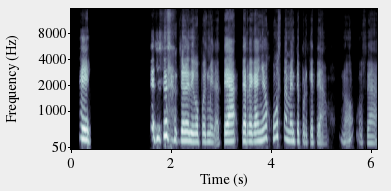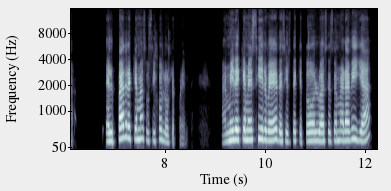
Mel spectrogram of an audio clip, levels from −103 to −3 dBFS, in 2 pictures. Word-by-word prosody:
Eh. 270 -5 +7 1.2
Le - - +3
dices 320 +4 +4 0.2
yo 240 0 +4
le 235 -1 +5
digo: 215 -1 +2
"Pues 210 +1 -7
mira, 205 -9 -9
te 220 +5 +2
a 225 +1 +5
te 225 - +3
regañó 225 +6 +1
justamente 275 -9 -5
porque 195 -3 -12
te 200 - -12
amo, 160 - -17 0.2
¿no? 205 -5 -19
O 185 - -25
sea, 180 -2 -15 0.6
el 225 0 0
padre 300 +6 +3
que 275 0 -3
ama 275 +1 -1
a - - -9
sus 235 -2 -16
hijos 255 +4 -8
los 195 -4 -9
reprende, - - -25 0.7
a 195 - -15
mí 240 +3 +3
de 260 -1 +5
qué 265 0 +1
me 255 0 +2
sirve 260 -2 +1
decirte 225 -1 -6
que 205 -3 -13
todo 225 +2 -2
lo 230 -1 0
haces 225 0 -5
de 235 - -7
maravilla, 245 +3 -1
230 Hz, 200 wpm, -19 LUFS, 220-265 Hz, 1.2 s, Eh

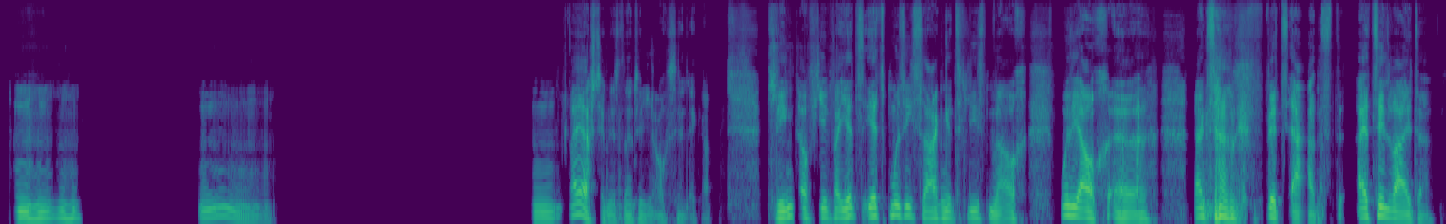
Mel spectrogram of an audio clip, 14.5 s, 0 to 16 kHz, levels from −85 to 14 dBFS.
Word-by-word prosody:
Mhm, 110 +1 -1
mhm. 120 -1 -5 1.2
Mm. 115 - -7 2.6
Mhm, 105 +5 -4
ah 165 - 0
ja, - - +5
stimmt, 85 -1 -6
ist 85 - -12
natürlich 85 -2 -9
auch 80 +1 -14
sehr - - -13
lecker. - - -21 0.6
Klingt 130 +6 +2
auf 130 -5 -2
jeden 135 -3 -1
Fall 130 -1 0
jetzt 145 +1 +2
jetzt 150 +1 +1
muss 165 -1 +3
ich 150 -4 0
sagen, 120 0 0
jetzt 110 -3 -4
fließen 115 -1 -4
mir 95 -2 -2
auch - - -5 0.3
muss 160 0 +4
ich 150 -3 +7
auch, 120 -5 +3
äh 100 -1 0 0.5
langsam 135 -2 +5 0.3
wird's - - +3
ernst. - - -3
Erzähl 135 +1 +4
weiter. 95 -8 0
120 Hz, 140 wpm, -21 LUFS, 105-135 Hz, 2.6 s, ich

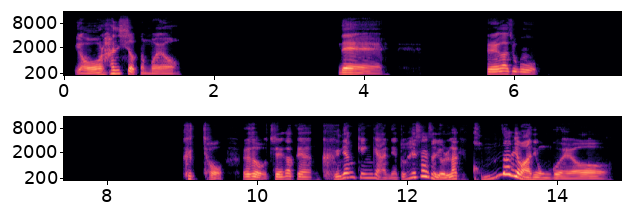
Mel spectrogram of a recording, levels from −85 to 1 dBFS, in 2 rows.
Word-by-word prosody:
11시였던 110 - +1
거예요. 95 0 -5 2.1
네. 110 -6 +3 1.4
그래 140 0 +4
가지고 150 -5 -2 2.7
그쵸. - - -5 0.2
그래서 145 -5 +3
제가 145 +3 0
그냥 135 -3 -2
그냥 240 - -2
깬 225 -2 -6
게 210 - -4
아니라 110 +1 -9
또 140 - -9
회사에서 250 - +1
연락이 130 +6 +2
겁나게 300 - +3
많이 125 0 +4
온 115 -3 -4
거예요. 100 -1 -1
130 Hz, 180 characters per minute, -23 LUFS, 105-160 Hz, 2.7 s, 그래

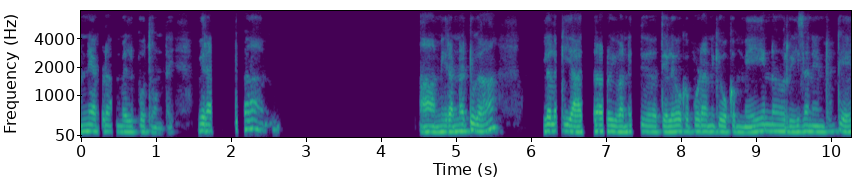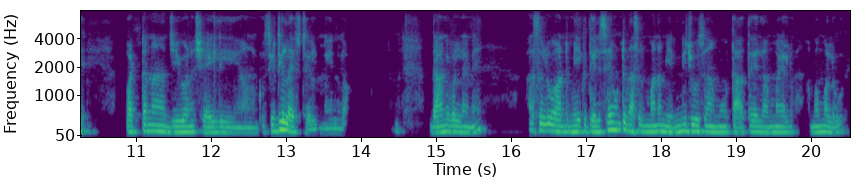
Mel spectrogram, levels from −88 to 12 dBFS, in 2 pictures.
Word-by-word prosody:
అన్నీ, 150 +2 +1
అక్కడ 145 +1 -5 0.2
వెళ్ళిపోతూ 130 0 -3
ఉంటాయి. 120 +3 -15 0.4
మీరన్నట్టుగా 175 +5 -2 2.3
ఆ! - - +4 0.2
మీరన్నట్టుగా 145 +2 +2 0.8
పిల్లలకి 160 +1 +1
ఆచారాలు 145 +3 +1
ఇవన్నీ, 135 +1 +1
తె 145 - -3 0.2
తెలివకపోవడానికి 140 0 +1
ఒక 135 - -3 0.2
మెయిన్ 150 +5 0 0.2
రీజనేంటంటే. 135 +1 -1 0.7
పట్టణ 150 +3 0 0.3
జీవన 130 0 +3
శైలి. 125 -1 -1 0.2
అనుక 115 +2 -9
సిటీ 150 +5 +5
లైఫ్‌స్టైల్ 130 +9 -2
మెయిన్‌గా. 215 0 -9 1.2
దానివల్లనే, 130 -1 +1 0.7
అసలు 160 -1 +1
అంటె 135 -1 0
మీకు 140 +1 +1
తెలిసే 135 +6 +3
ఉంటదసలు. 150 -5 0
మనం 140 +1 +2
ఎన్ని 135 +4 +1
జూసాము. 135 -3 +2 0.2
తాతయ్యలు, 130 +3 -1
అమ్మాయిలు 125 0 -1 0.2
అమ్మమ్మలు, 130 0 -1
135 Hz, 100 wpm, -24 LUFS, 130-150 Hz, 2.3 s, సిటీ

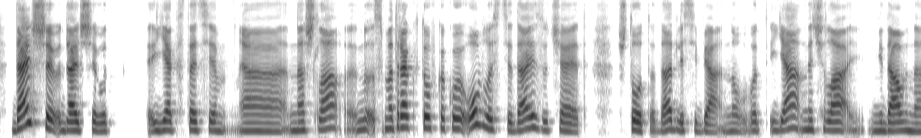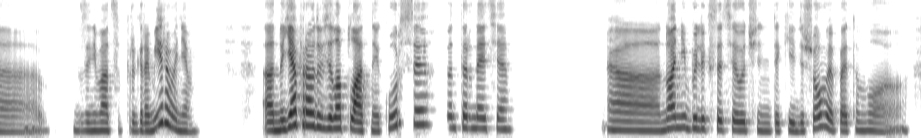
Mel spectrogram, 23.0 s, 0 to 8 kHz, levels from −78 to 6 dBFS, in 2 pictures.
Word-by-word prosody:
Дальше 330 - +6
дальше 185 0 +3
вот, 170 0 -3 0.5
я, 190 +2 0
кстати, 190 -1 -3 0.3
а, 170 -1 -2
нашла, 190 +6 -1 0.2
ну, 200 +3 -3
смотря 230 +3 +3
кто 245 -1 +1
в 240 - -20
какой 225 -1 0
области, 225 -9 +1
да, 190 +6 +2
изучает 185 -6 -4 0.4
что-то, 180 -3 -1
да, 180 +4 +1
для 195 -4 -3
себя, 170 -3 -3
но 170 0 -8
вот 185 0 -7
я 200 +6 0
начала 195 -2 0 0.2
недавно 175 -2 -2 0.3
заниматься 180 0 -4
программированием. 180 - -1 0.8
А, 185 0 +3
но 185 +1 +3
я, 275 +9 +8
правда, 285 -3 +5
взяла 230 -1 +5
платные 185 -6 +3
курсы 310 - -2 0.2
в - - -5
интернете. 225 -3 -3 1.2
А, 140 - 0
но 210 +5 +2
они 240 +1 +3
были, 225 -1 0
кстати, 200 -2 -4
очень 180 -2 -3
такие 175 +1 -5
дешевые, 205 +7 -2
поэтому, 180 +1 -7
190 Hz, 115 wpm, -21 LUFS, 175-225 Hz, 1.2 s, я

